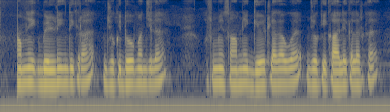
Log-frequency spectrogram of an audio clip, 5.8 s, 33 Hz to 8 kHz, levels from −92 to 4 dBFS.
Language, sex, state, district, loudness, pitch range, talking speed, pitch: Hindi, male, Uttar Pradesh, Gorakhpur, -25 LUFS, 130-140 Hz, 225 wpm, 135 Hz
